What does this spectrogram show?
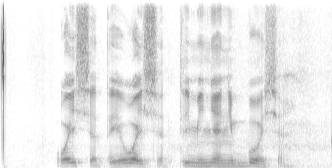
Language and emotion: Russian, neutral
